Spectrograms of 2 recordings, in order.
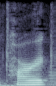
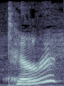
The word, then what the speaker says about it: Tarek: It is JR here, and I am here with Tarek. Is that how you say it? Well, it's Tarek, but close enough, I'll take Tarek.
